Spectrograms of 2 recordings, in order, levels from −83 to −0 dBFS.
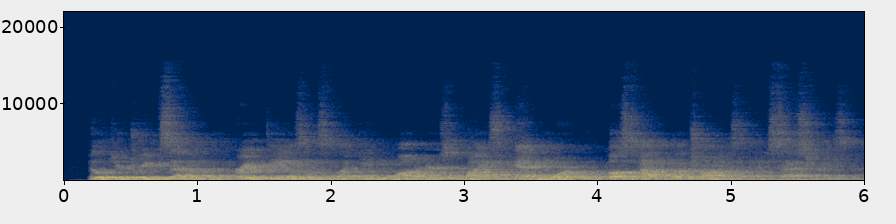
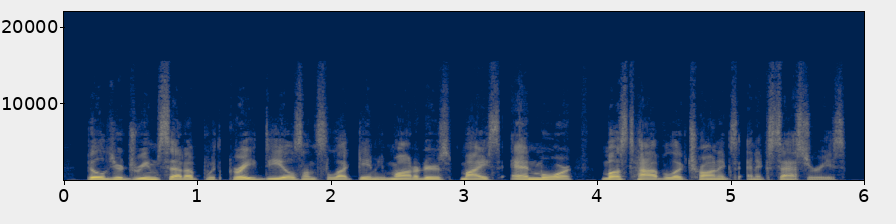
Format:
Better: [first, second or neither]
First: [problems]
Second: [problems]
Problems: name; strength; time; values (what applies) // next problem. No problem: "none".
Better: second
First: off-mic speech; far // room echo; strong; dies away in 2.1 s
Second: none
